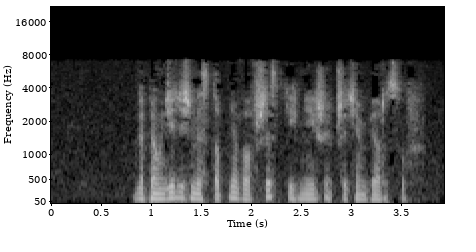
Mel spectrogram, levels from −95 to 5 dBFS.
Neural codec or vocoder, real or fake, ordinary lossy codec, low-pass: none; real; MP3, 32 kbps; 7.2 kHz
